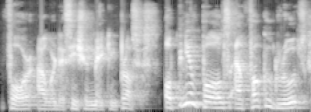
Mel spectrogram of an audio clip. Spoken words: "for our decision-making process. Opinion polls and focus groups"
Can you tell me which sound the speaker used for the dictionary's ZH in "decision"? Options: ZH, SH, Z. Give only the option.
SH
